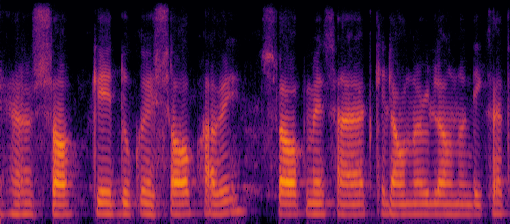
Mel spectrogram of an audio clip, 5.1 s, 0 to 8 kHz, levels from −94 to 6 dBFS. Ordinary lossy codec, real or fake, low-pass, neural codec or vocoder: Opus, 16 kbps; fake; 7.2 kHz; codec, 24 kHz, 6 kbps, HILCodec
